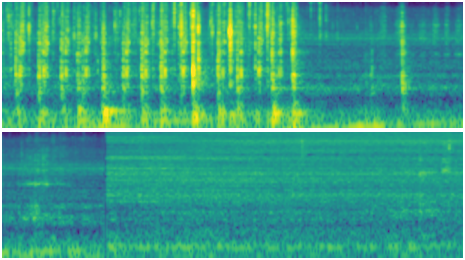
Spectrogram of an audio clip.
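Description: A wire whisk beating a thin, runny batter in a plastic bowl: quick clicking, sloshing strokes for about four seconds. The strokes then grow fainter and stop at about seven seconds, leaving faint steady room noise.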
